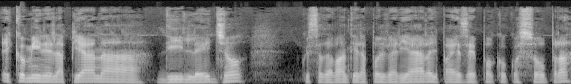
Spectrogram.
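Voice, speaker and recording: A man speaks at a moderate pace in a medium pitch, his intonation flat and monotone, in a dry, close sound with no echo. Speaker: hiker vlogger. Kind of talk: outdoor vlog narration. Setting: outdoors on a mountain trail.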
